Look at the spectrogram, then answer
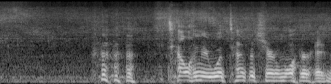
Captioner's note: laughing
